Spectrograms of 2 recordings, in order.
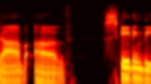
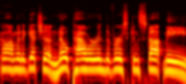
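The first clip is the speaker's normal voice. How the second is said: very high, playful teasing tone; 12 semitones higher than usual. Retelling a character's line shouted during a childlike game: imitating Kaylee's playful taunt. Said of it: "Like, a very playful way".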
